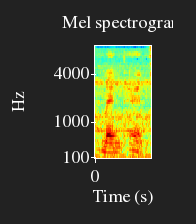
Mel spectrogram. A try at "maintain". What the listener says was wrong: It's a long A. So it should not be a short E.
